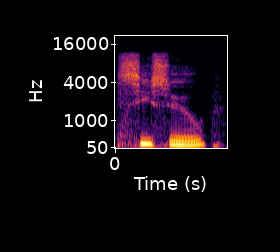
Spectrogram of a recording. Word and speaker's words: Sisu: Let me just remind everyone that I'm speaking with Fe Huck, and we're talking about the app CESU. um which is spelled s i su.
